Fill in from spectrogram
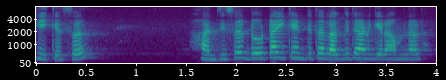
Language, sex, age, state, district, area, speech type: Punjabi, female, 18-30, Punjab, Shaheed Bhagat Singh Nagar, rural, spontaneous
